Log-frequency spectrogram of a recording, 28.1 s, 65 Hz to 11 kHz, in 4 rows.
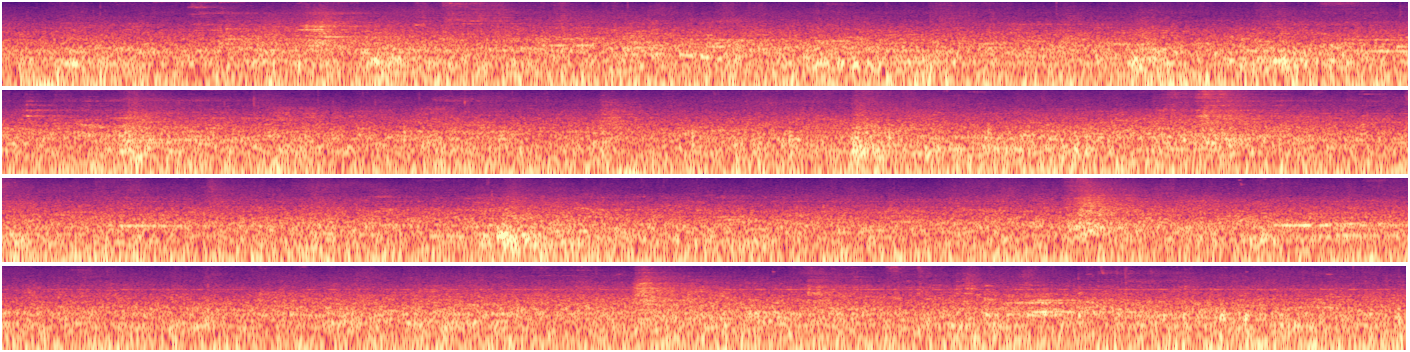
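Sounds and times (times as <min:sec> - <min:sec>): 
urban airport interior security checkpoint ambience: 0:00.0 - 0:28.0.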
